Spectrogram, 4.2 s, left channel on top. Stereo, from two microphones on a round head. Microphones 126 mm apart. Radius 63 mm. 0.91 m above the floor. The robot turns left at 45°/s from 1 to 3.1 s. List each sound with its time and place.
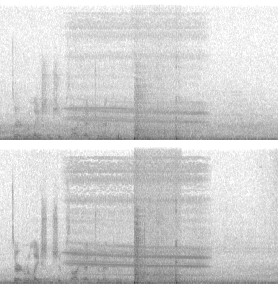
0.2 s a woman speaking: 135° right, 1.5 m; by 1.9 s 175° right, 1.5 m
2.0 s tearing paper: 55° right (ahead or behind), 1.3 m; by 2.7 s 45° right (ahead or behind), 1.3 m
